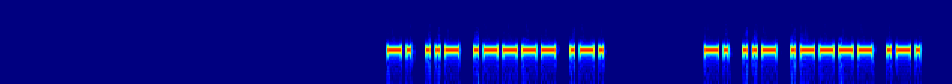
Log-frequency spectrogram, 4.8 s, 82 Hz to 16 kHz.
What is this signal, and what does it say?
Morse code, heard as a keyed tone, about 52 wpm, 700 Hz. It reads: NU1R NU1R
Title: USA Call Signs - 4 Characters - Repeated 2x - 50wpm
